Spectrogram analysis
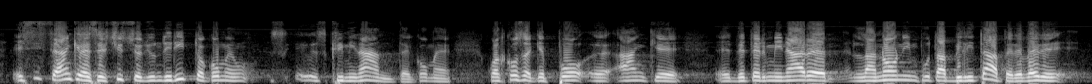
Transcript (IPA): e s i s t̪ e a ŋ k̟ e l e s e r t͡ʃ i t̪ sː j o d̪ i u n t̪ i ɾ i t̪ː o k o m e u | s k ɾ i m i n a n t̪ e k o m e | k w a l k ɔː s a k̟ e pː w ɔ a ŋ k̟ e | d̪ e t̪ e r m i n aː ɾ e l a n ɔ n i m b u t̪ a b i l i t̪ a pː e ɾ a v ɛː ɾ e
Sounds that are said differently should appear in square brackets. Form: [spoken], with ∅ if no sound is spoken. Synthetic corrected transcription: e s i s t̪ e a ŋ k̟ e l e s e r t͡ʃ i t̪ sː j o d̪ i u n [d̪] i ɾ i t̪ː o k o m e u | s k ɾ i m i n a n t̪ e k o m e | k w a l k ɔː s a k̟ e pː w ɔ a ŋ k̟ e | d̪ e t̪ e r m i n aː ɾ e l a n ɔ n i m [p] u t̪ a b i l i t̪ a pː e ɾ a v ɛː ɾ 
